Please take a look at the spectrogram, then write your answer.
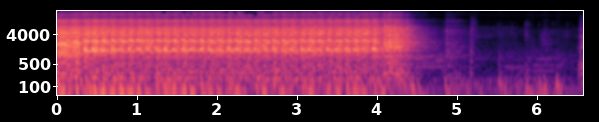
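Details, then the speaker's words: Turbo hot rod on methanol, first start with 36-1 crank trigger: loud rough cranking and sputtering about four seconds then dying, with brake clean sprayed in; only about three psi fuel pressure, less than before. Hard start from low fuel pressure. "three pounds of fuel pressure it was you got some brake clean clearly it's not pumping quite as much fuel pressure as what we had"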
